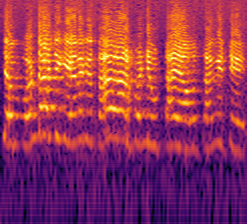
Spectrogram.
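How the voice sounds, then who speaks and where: An actor playing an exasperated young husband who snaps back and mocks in an old Tamil film comedy. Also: male voice, extremely high pitch, steady tone, quick pace, bright, forceful tone, full character voice, rough recording. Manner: mocking, retorting.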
